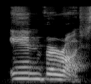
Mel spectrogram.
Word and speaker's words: Inverroche: Is Inverroche? Inverroche, that's correct. How many variations of the spelling, the pronunciation of this beautiful shine?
